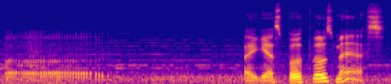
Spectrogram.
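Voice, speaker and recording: A man's voice: rumbling low, wildly swooping pitch, extremely slow, gravelly. A man acting as game master, narrating a tabletop roleplaying game in an informal, matter-of-fact way. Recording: music behind the voice. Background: music.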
